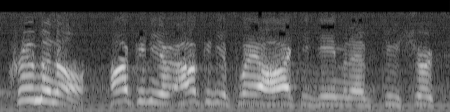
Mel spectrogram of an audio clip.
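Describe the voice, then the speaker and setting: Male Canadian colour commentator, high-pitched, punchy and opinionated, with noise behind the broadcast. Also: brisk. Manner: blunt, emphatic, punchy short phrases. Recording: dull lo-fi broadcast with background noise.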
